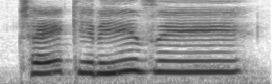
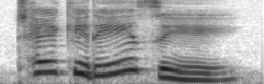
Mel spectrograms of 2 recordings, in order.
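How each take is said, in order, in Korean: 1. 가볍고 친근하게 들려요, 헤어질 때 하는 말 같아요. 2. 달래듯 차분하게 들려요, 누군가를 진정시키려는 느낌이에요. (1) "안녕, 잘 지내?" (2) "진정해"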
